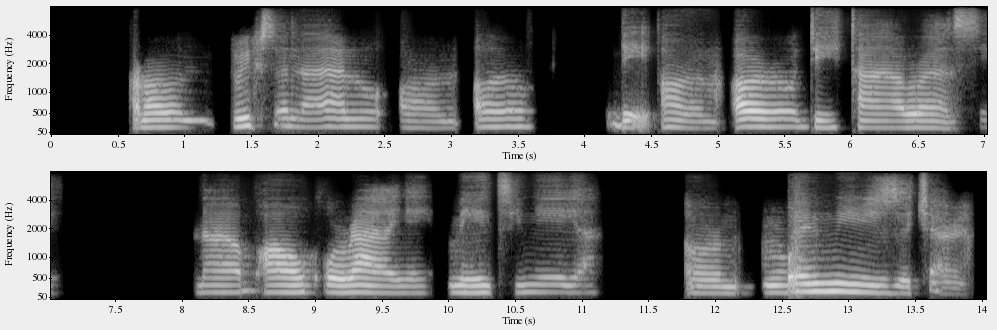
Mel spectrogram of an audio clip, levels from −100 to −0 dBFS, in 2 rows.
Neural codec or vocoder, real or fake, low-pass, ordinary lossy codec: codec, 16 kHz, 0.5 kbps, X-Codec, HuBERT features, trained on general audio; fake; none; none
